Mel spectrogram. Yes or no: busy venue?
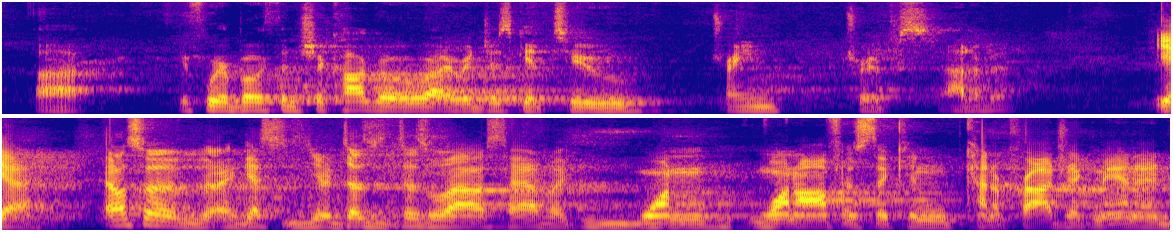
yes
